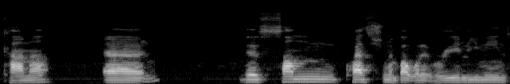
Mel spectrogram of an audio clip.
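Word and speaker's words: كان: speak about this one um Um, so it's pronounced kana.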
